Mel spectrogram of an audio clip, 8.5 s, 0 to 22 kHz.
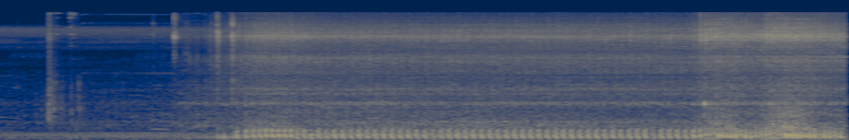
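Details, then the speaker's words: Honda Beat FI (K44) injected scooter using oil fast with no white smoke and a dry tailpipe: at idle a light ticking from the cylinder head, valve-like but not the valves, that roughens when revved; worn, scored piston and rings. "Nah, ada suara ada suara ngiklik. Di bagian headnya itu ada suara ngiklik, itu seperti klep, tapi bukan klep itu ya."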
